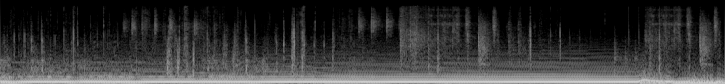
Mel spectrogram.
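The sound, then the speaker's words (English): A loud, steady electrical hum drones throughout, overlaid with crackling bursts of radio static; near the end the hum's pitch wavers and bends briefly before settling. “static? What have I done wrong?”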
